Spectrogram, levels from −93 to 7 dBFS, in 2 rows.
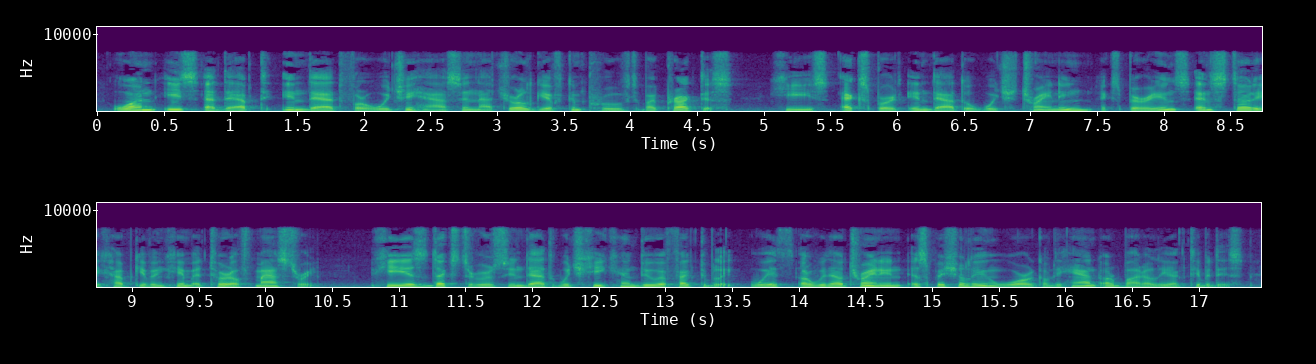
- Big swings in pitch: Yes, wide, 6.0 semitones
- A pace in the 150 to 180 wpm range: No, average, 190 wpm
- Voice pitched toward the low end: Yes, low, 105 Hz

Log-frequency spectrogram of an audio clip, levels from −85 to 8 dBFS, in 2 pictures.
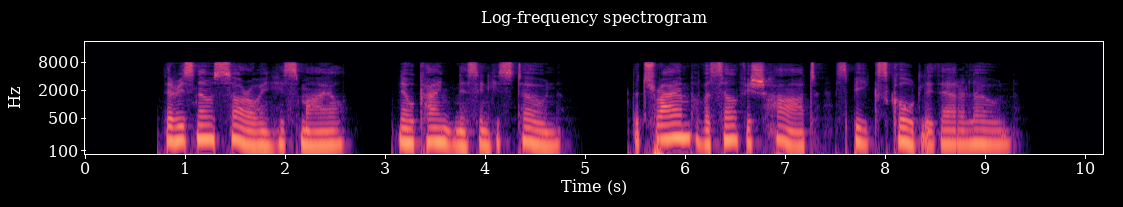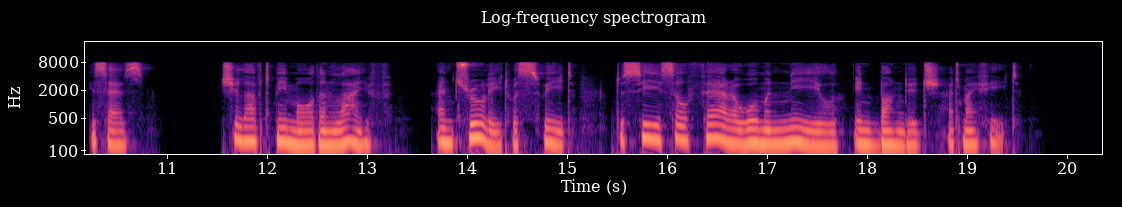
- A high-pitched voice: No, medium, 140 Hz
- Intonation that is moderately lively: Yes, average, 3.1 semitones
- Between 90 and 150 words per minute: Yes, average, 140 wpm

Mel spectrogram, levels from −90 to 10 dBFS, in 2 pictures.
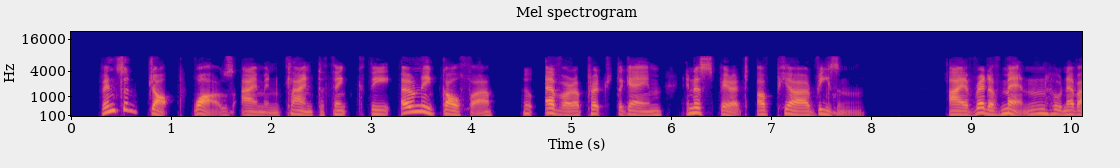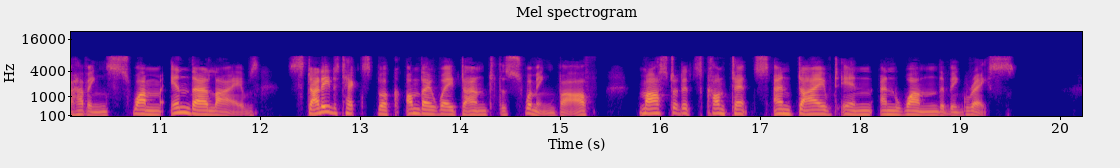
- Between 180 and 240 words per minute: No, average, 170 wpm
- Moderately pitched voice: Yes, medium, 145 Hz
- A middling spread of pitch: Yes, average, 5.0 semitones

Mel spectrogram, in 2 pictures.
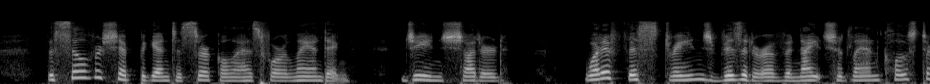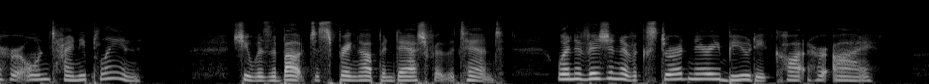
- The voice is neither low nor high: No, high, 195 Hz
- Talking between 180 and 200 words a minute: No, average, 155 wpm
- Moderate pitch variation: Yes, average, 3.7 semitones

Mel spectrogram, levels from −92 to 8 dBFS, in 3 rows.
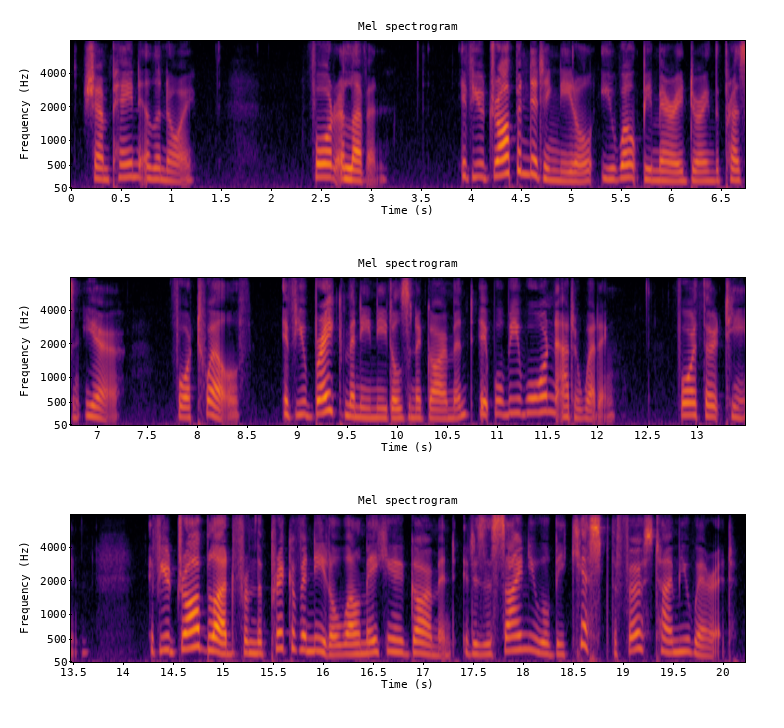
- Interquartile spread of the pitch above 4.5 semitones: Yes, average, 5.2 semitones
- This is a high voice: Yes, high, 225 Hz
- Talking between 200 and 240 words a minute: No, average, 185 wpm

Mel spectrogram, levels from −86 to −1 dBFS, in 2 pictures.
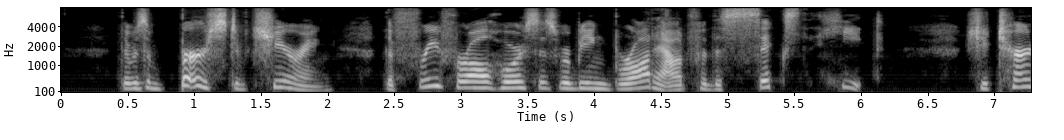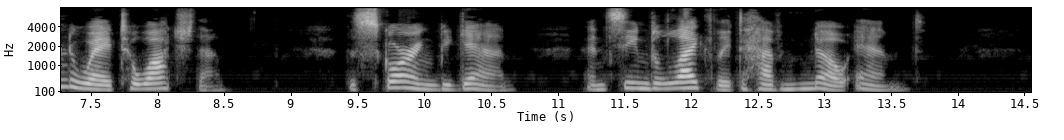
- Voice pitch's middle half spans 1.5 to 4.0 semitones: No, average, 4.6 semitones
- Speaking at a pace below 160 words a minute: Yes, average, 145 wpm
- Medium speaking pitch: Yes, medium, 180 Hz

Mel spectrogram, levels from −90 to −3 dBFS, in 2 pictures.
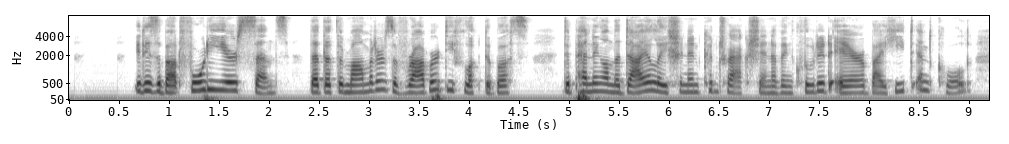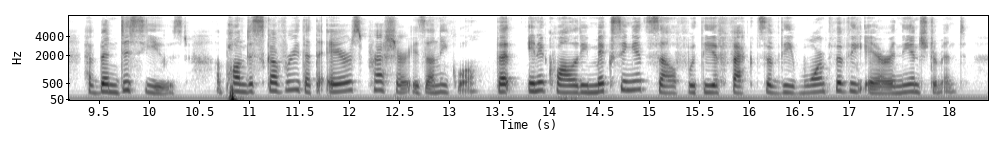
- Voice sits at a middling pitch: No, high, 220 Hz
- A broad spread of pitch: No, average, 3.7 semitones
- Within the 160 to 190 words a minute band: Yes, average, 175 wpm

